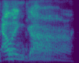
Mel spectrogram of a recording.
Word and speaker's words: Ehlinger: It's Ehlinger. Ehlinger, baby. Just like Austin Powers, baby.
